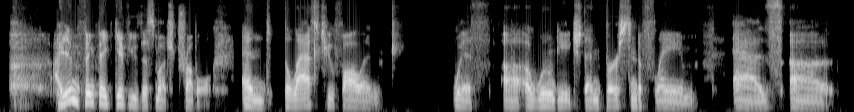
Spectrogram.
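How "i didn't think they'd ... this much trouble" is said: fast, bold, self-assured, confident voice. Narrating a fight scene, voicing a newly appeared flaming figure, bold confident voice. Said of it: "a bold and confident voice that says".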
